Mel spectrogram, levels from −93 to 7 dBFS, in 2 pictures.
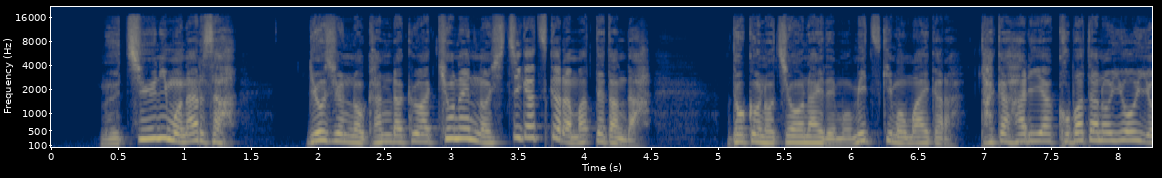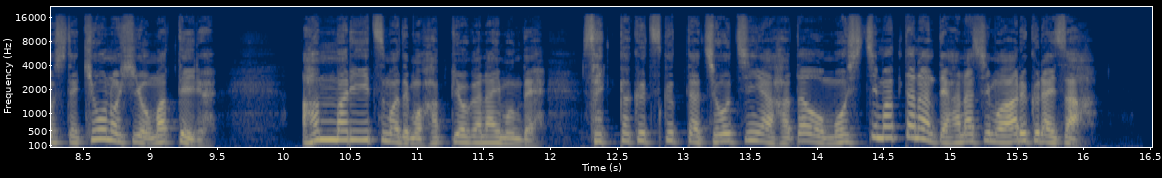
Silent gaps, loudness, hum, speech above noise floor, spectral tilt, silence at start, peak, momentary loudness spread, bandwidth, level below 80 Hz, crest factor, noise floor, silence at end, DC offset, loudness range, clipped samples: none; -31 LUFS; none; 35 dB; -4.5 dB/octave; 0.35 s; -12 dBFS; 8 LU; 17 kHz; -76 dBFS; 18 dB; -65 dBFS; 0.45 s; under 0.1%; 3 LU; under 0.1%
